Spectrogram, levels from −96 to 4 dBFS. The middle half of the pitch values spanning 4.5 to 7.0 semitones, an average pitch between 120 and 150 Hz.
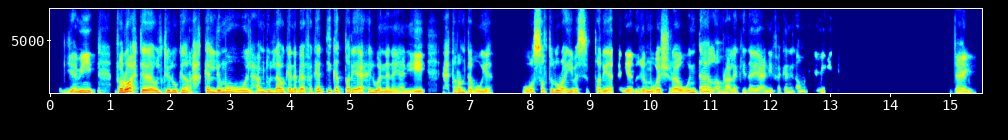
No: average, 5.2 semitones; medium, 165 Hz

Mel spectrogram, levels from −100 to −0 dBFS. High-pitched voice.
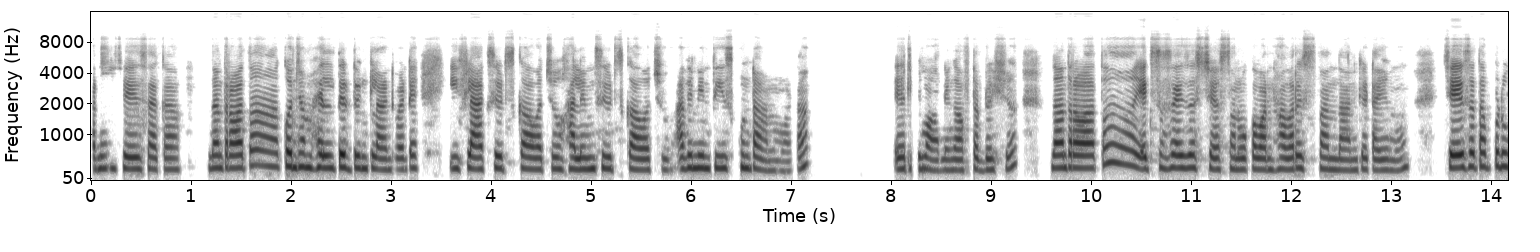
Yes: very high, 255 Hz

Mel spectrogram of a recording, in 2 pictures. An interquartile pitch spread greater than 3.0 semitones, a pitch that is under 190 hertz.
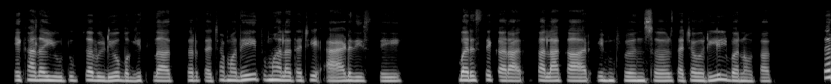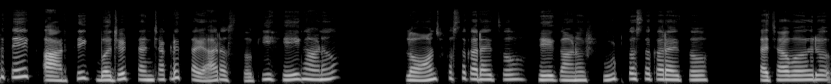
No: average, 3.6 semitones; high, 195 Hz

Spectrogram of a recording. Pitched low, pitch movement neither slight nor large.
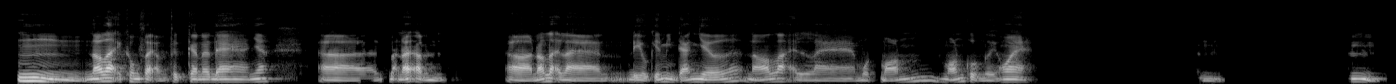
No: low, 115 Hz; wide, 6.0 semitones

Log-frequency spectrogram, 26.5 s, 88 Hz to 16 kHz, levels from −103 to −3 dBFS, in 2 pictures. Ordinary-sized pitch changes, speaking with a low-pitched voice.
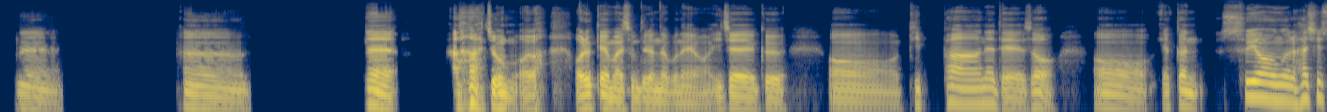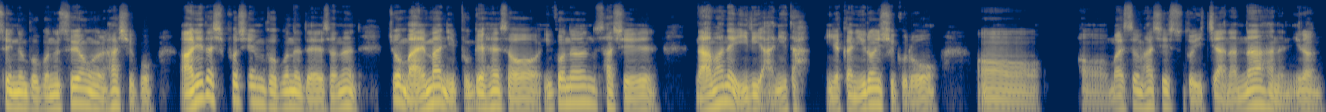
No: wide, 6.6 semitones; low, 100 Hz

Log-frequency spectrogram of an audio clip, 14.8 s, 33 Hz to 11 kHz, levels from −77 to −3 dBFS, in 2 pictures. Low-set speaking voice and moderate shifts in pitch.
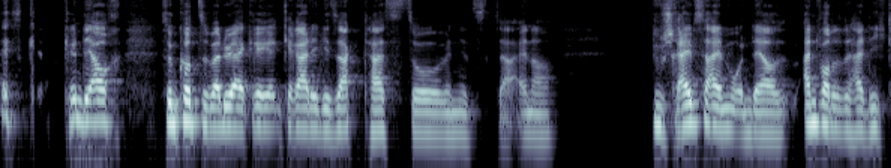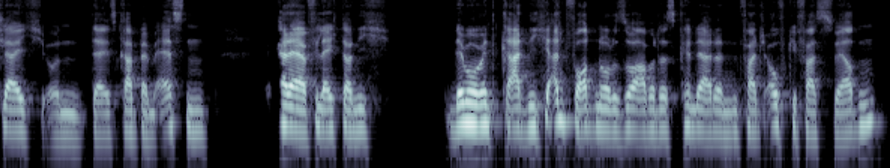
Yes: low, 130 Hz; average, 3.4 semitones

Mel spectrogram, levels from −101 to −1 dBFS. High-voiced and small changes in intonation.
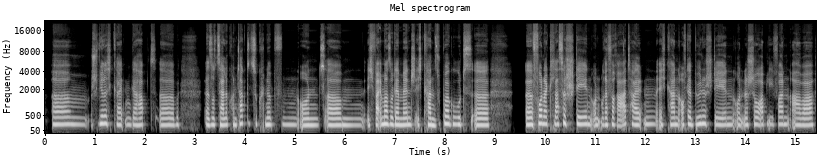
Yes: high, 215 Hz; narrow, 1.7 semitones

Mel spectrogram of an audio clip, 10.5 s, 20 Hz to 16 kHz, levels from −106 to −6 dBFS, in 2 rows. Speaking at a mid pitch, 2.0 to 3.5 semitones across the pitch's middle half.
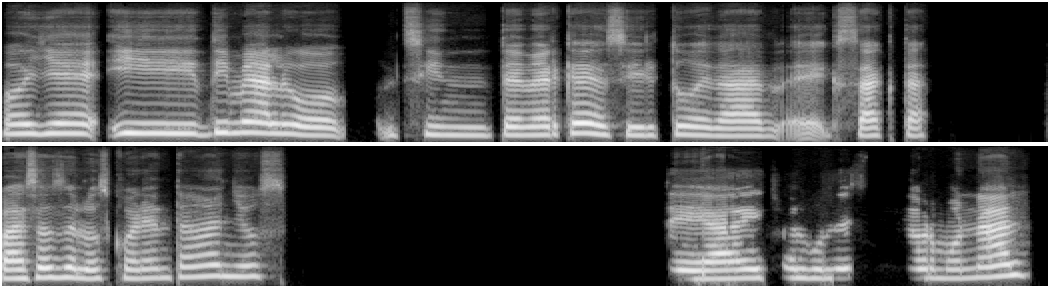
No: high, 235 Hz; average, 2.9 semitones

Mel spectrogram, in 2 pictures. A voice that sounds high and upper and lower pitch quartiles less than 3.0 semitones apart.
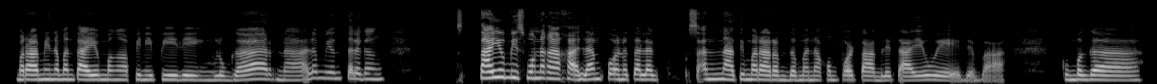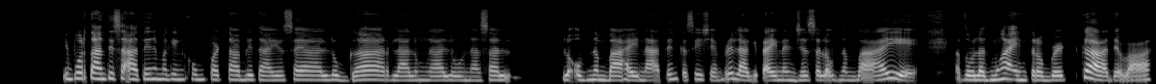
Yes: high, 215 Hz; narrow, 2.6 semitones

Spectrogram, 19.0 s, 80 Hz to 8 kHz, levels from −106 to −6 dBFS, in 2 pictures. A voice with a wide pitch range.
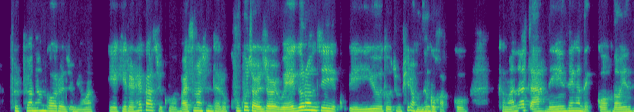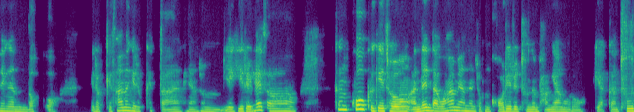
No: average, 3.9 semitones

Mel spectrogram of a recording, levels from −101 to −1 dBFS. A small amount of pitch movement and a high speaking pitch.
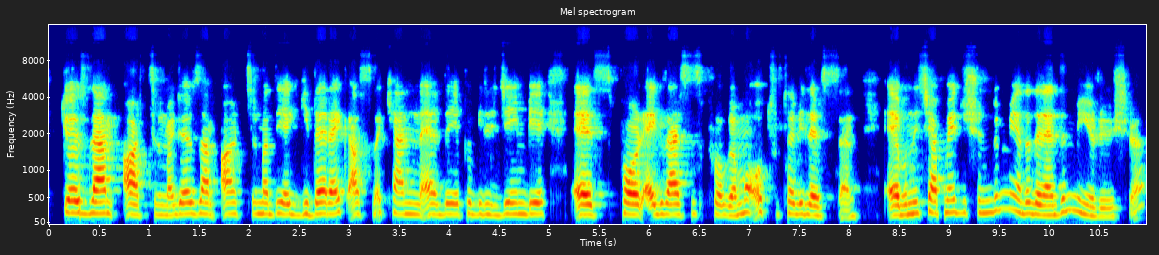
Yes: narrow, 1.8 semitones; high, 195 Hz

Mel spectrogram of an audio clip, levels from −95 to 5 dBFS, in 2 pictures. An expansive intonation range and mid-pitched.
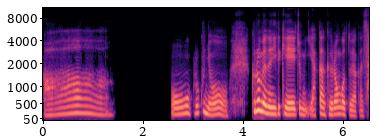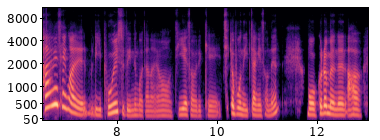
No: average, 4.8 semitones; medium, 175 Hz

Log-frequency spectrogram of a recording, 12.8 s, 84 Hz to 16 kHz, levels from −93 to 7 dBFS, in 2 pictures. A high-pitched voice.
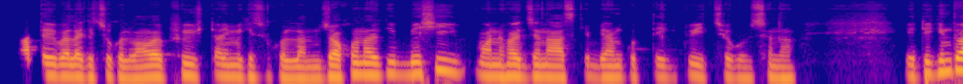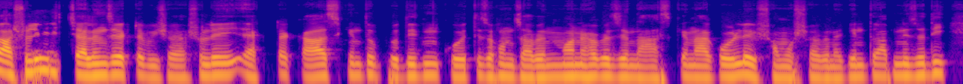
No: medium, 140 Hz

